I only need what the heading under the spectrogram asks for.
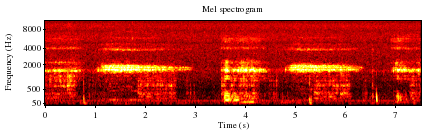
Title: May 7 2017 dad snoring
